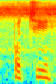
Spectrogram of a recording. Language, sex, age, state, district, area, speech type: Hindi, female, 60+, Uttar Pradesh, Pratapgarh, rural, read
